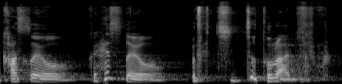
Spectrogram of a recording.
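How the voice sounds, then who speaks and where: A man in his thirties preaching a faith lecture as a pastor, animated, swinging between loud and soft. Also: medium pitch, fairly quick, in a large hall. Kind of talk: sermon-style faith lecture.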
